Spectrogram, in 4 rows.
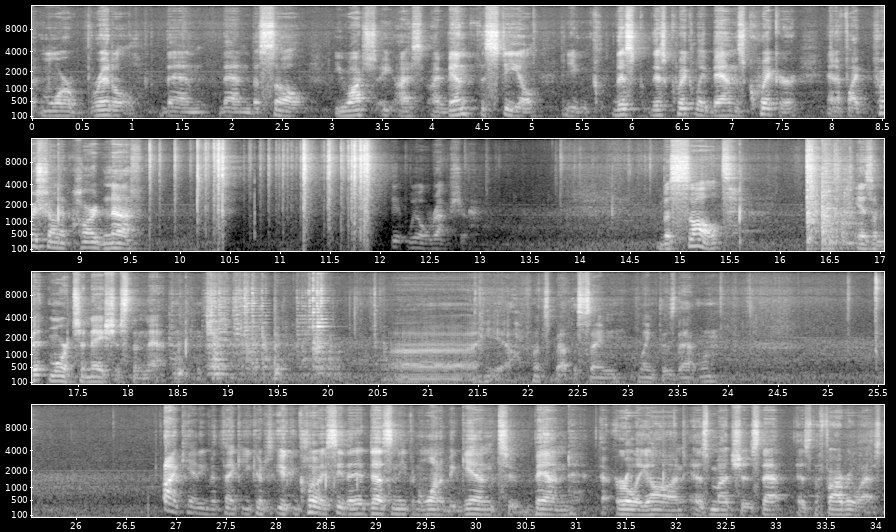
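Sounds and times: rebar crackling and snapping: 0:09.5 - 0:12.2, 0:18.4 - 0:20.7
low steady hum: 0:12.2 - 0:34.0.

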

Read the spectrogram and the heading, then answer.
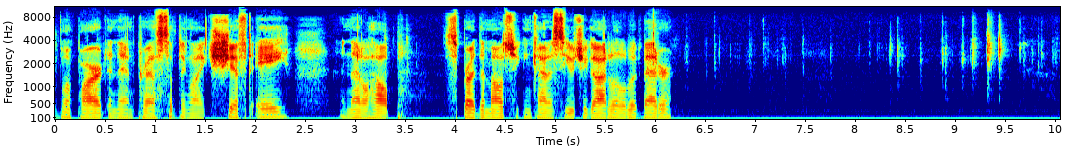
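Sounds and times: steady low hum: 0:00.0 - 0:10.0
keyboard and mouse clicks: 0:05.4 - 0:10.0.

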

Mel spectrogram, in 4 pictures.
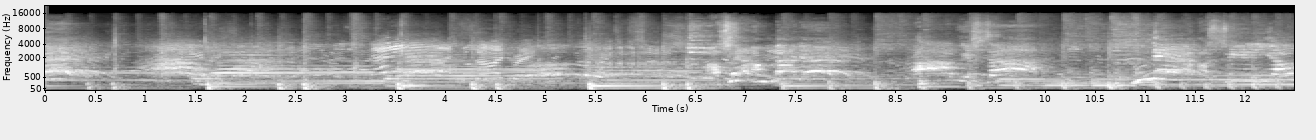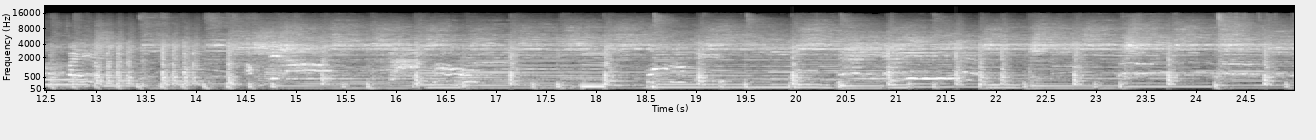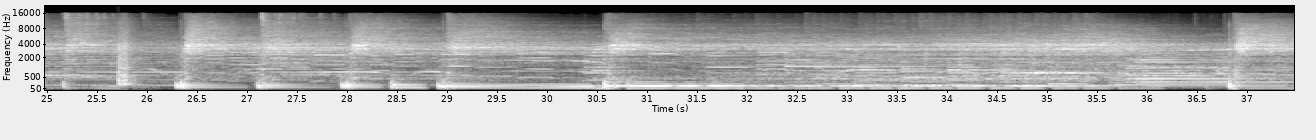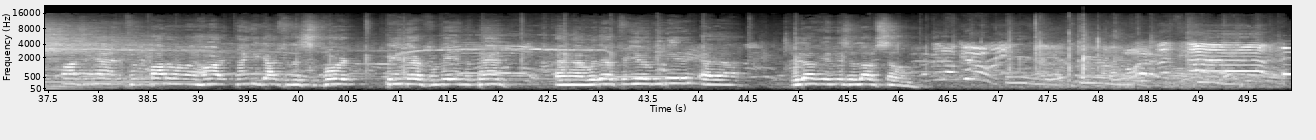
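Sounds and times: loud rock band playing: 0:00.0 - 0:45.9, 0:48.7 - 0:49.9
heavy drum hits: 0:33.6 - 0:38.5.

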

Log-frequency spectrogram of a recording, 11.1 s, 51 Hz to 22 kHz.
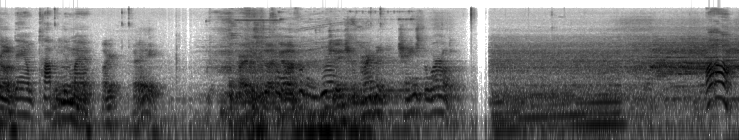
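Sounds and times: truck engine drone on television: 0:07.2 - 0:11.0.

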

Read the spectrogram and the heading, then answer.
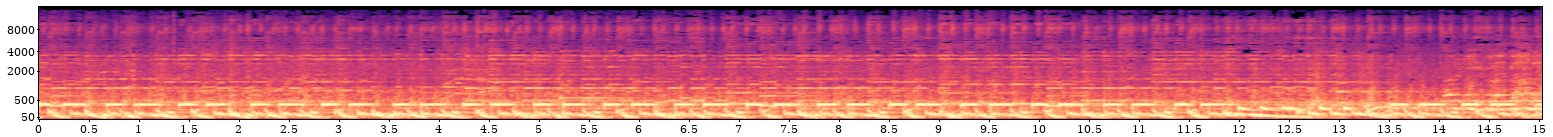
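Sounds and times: electronic keyboard riff: 0:00.0 - 0:15.0
fast stick-played drums: 0:00.0 - 0:15.0.

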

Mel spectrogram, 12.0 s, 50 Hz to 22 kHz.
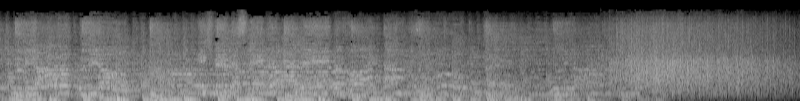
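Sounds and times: pop song: 0:00.0 - 0:10.0
audience applause: 0:08.9 - 0:12.0.

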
